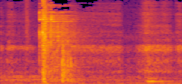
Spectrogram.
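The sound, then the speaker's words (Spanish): An axe drops onto a hard floor with a loud metallic clang, then a quick second bounce, followed by a low background hum. “David suelta el hacha.”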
